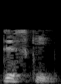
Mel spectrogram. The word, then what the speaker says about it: DSKY: So they developed something called the display keyboard, which they abbreviated DSKY, and they pronounced it DISKY.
